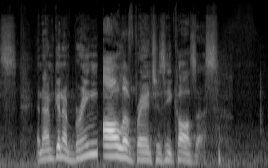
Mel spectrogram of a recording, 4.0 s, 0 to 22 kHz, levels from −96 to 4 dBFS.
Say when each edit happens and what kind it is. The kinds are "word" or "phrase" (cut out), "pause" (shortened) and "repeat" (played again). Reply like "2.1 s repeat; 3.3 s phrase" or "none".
1.5 s phrase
